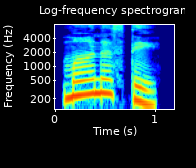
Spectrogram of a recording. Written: ಮಾನಸ್ತೆ

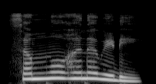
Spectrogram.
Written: ಸಮ್ಮೋಹನವಿಡಿ

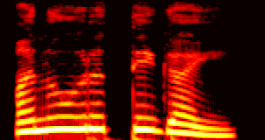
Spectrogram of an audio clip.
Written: ಅನ್ವರ್ಥಕ

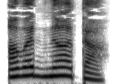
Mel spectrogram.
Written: ಅವಜ್ಞಾತ

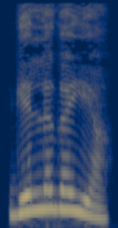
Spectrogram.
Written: ಗೆಲುಗಯ್ಯ

